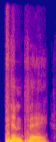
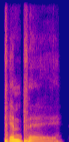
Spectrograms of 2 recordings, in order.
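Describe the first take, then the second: The two takes are said the same way.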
